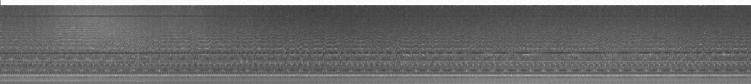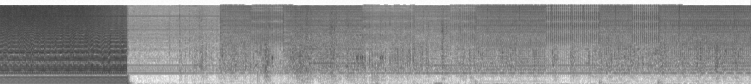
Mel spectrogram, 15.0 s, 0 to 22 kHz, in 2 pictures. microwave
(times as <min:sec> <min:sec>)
0:00.0 0:09.9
